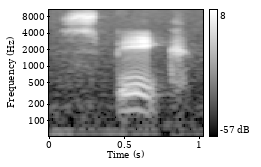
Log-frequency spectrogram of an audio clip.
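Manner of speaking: low, soft command from a male presence; lightly voiced male spirit, quiet; masculine spirit voice. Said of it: "this masculine presence".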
